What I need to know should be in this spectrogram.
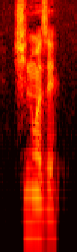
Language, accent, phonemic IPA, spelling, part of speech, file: French, France, /ʃi.nwa.ze/, chinoiser, verb, LL-Q150 (fra)-chinoiser.wav
- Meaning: to argue; to quibble; to squabble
